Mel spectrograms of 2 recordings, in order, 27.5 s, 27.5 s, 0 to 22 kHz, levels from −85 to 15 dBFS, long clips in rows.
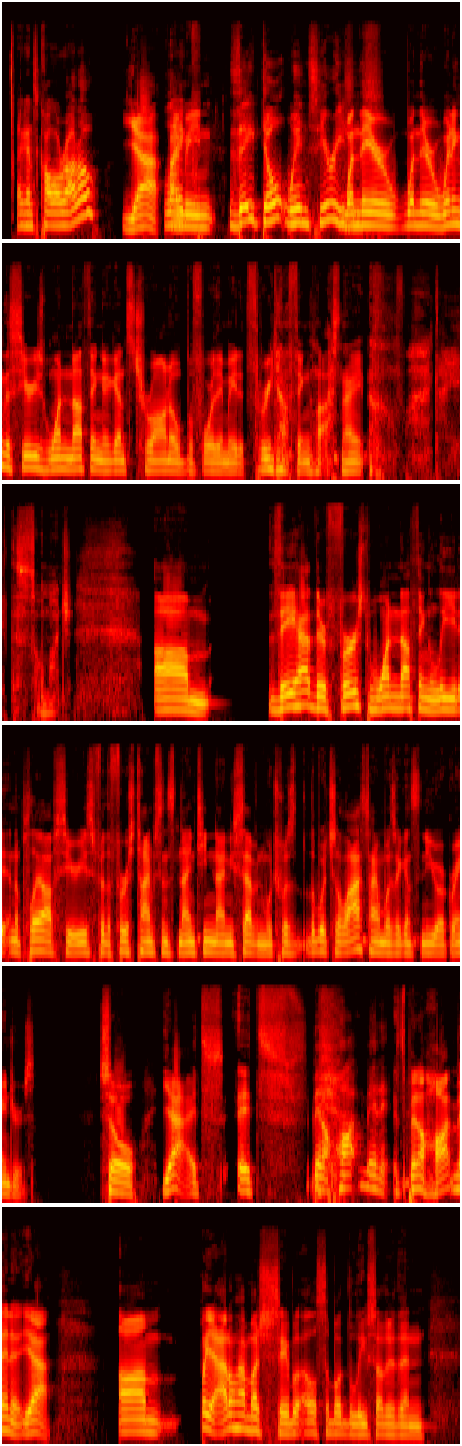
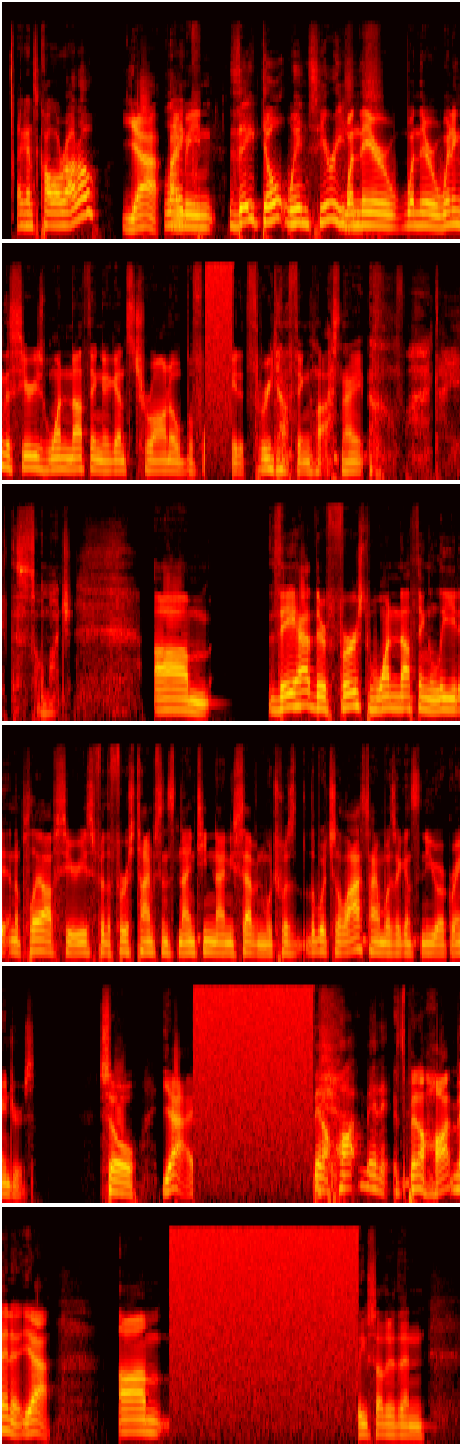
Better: first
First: none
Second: audio cutting out; filled with static; at 6.5 s, at 20 s for 1 s and at 25 s for 2 s

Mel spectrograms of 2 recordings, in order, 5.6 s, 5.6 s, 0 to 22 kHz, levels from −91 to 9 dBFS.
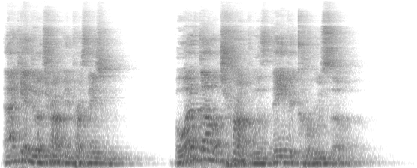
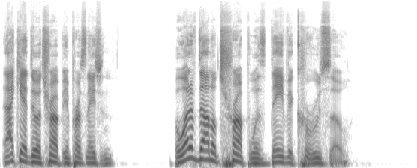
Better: second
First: room echo; noticeable; dies away in 0.6 s // off-mic speech; far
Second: none

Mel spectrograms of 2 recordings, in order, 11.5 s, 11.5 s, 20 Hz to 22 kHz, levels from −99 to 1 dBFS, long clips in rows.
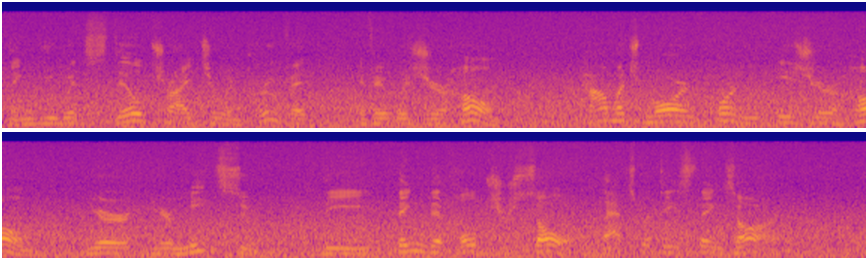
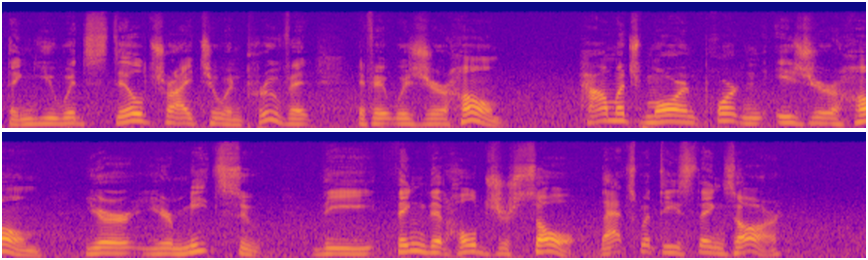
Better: second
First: hiss; loud; throughout; 3 dB below the speech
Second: hiss; faint; throughout; 20 dB below the speech

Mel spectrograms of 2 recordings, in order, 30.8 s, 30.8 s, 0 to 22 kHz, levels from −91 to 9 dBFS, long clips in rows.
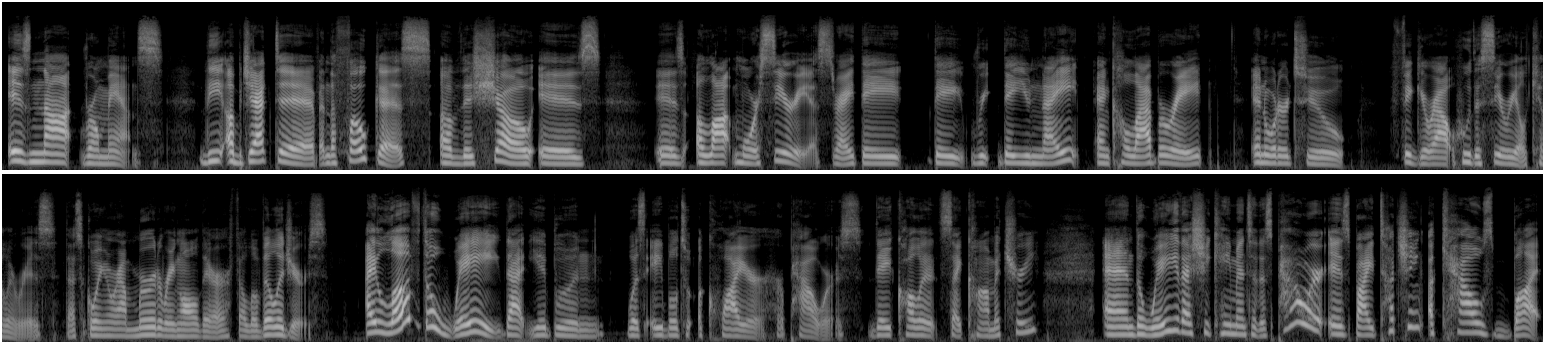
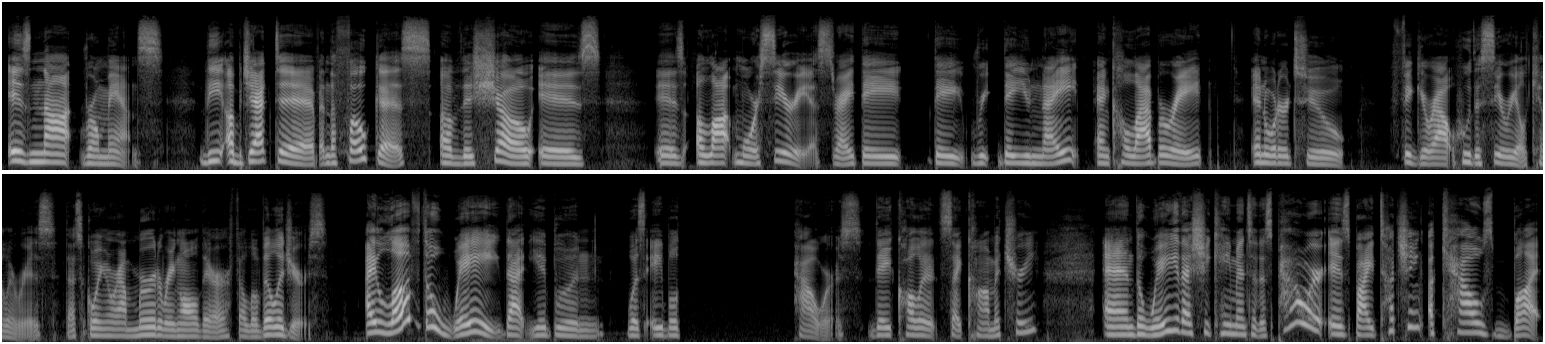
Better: first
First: none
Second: audio cutting out; at 22 s for 1 s

